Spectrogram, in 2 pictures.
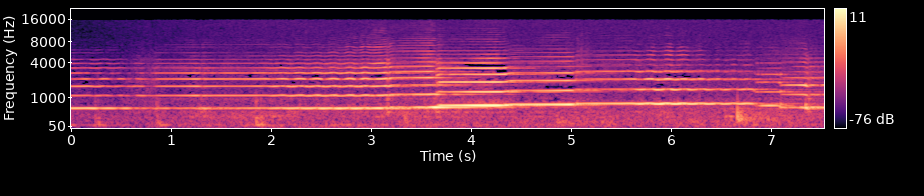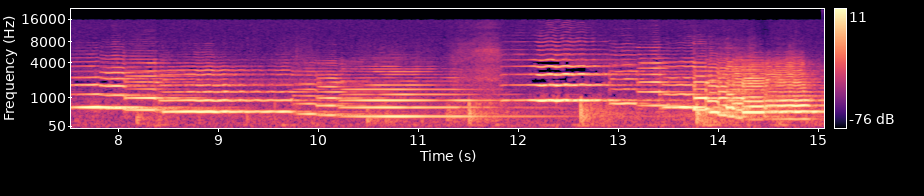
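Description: Solo violin playing a slow, unaccompanied melody with vibrato. It opens on a long held note, climbs, then falls to a low sustained note, and quicker notes follow near the end.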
